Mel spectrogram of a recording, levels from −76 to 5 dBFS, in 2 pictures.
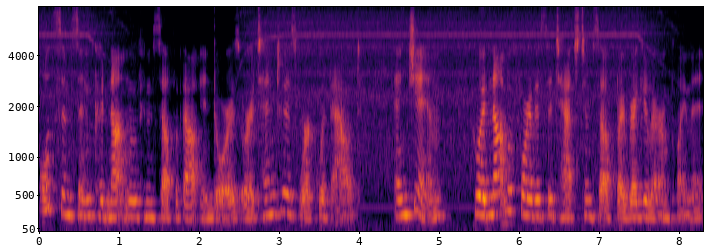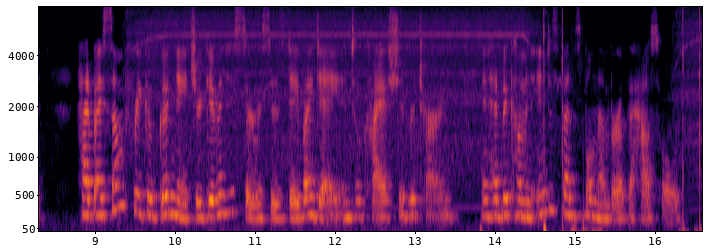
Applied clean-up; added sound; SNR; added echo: none; Bird vocalization, bird call, bird song + Tools / Domestic sounds, home sounds; 16 dB; none.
